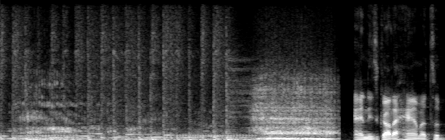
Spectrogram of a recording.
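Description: A large monster growls and roars loudly.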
